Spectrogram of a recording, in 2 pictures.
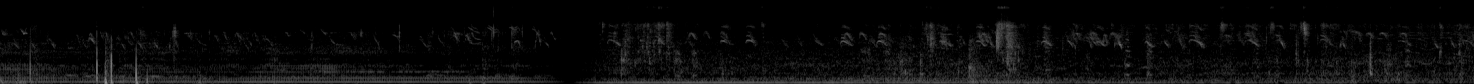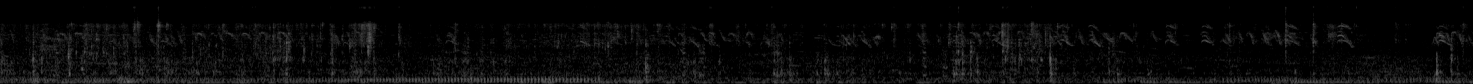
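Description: Chickens clucking, with hands rubbing and cleaning charred goat meat in a plastic basin.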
